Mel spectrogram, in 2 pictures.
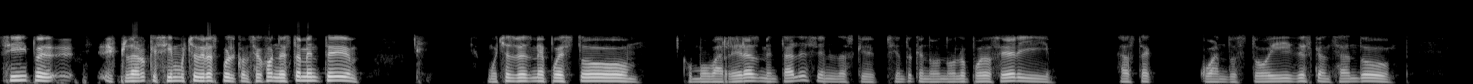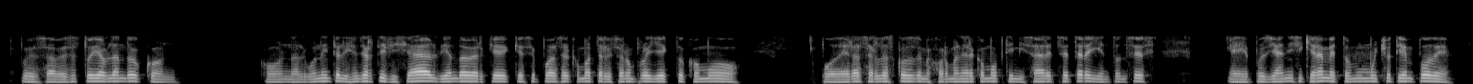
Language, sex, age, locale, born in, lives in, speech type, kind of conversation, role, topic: Spanish, male, 40-44, es-MX, Mexico, Mexico, conversation, advice, user, ¿Cómo puedo encontrar tiempo para tomarme vacaciones este año?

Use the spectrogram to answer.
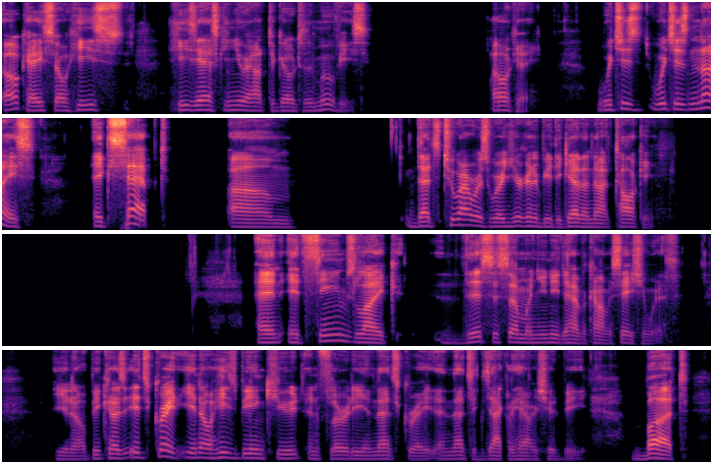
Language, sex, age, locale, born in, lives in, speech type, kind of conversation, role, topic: English, male, 50-54, en-US, United States, United States, conversation, advice, advisor, How can I prepare for my first date?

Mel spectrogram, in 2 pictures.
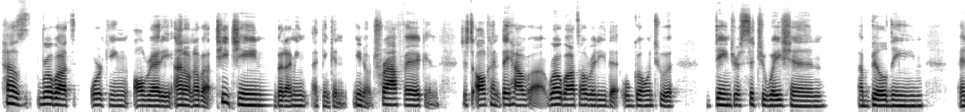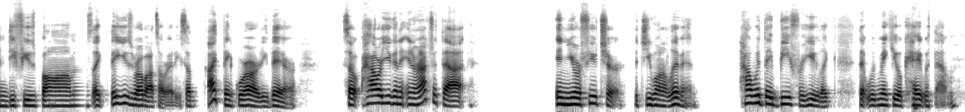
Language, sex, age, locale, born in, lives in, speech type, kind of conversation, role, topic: English, female, 60-64, en-US, United States, United States, conversation, podcast, host, What inspires your vision for a better future?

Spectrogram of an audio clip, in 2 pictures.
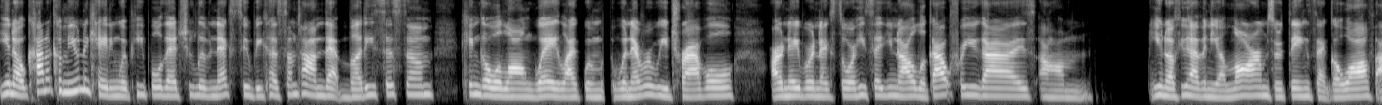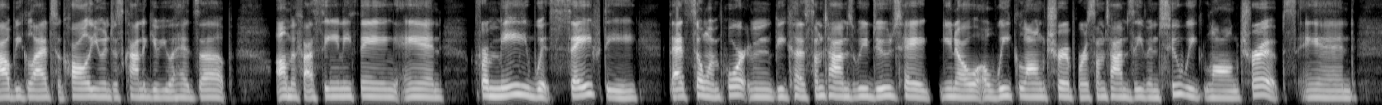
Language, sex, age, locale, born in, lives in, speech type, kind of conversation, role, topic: English, female, 40-44, en-US, United States, United States, conversation, unstructured, none, What makes a neighborhood feel like home to you?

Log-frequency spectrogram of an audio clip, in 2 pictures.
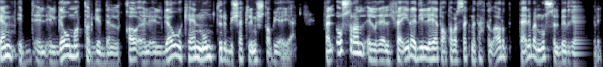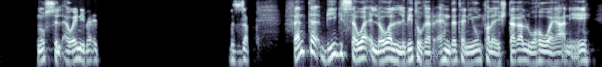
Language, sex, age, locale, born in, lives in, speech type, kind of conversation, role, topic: Arabic, male, 25-29, ar-EG, Egypt, Egypt, conversation, podcast, guest, إيه آخر فيلم أثّر فيك وليه؟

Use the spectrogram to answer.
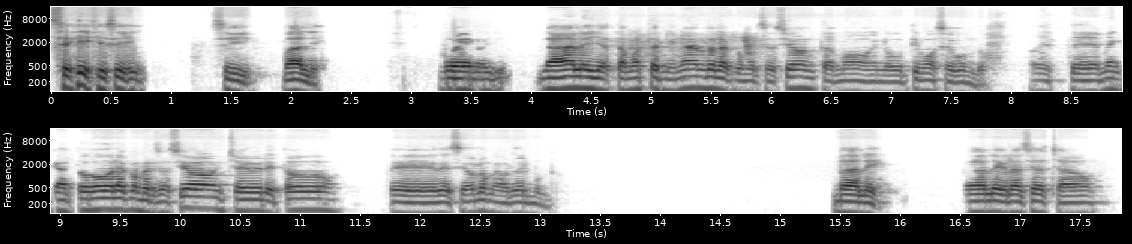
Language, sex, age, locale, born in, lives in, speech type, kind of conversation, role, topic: Spanish, male, 55-59, es-VE, Venezuela, Spain, conversation, unstructured, none, ¿Qué pequeño gesto de un amigo o familiar te ha alegrado el día?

